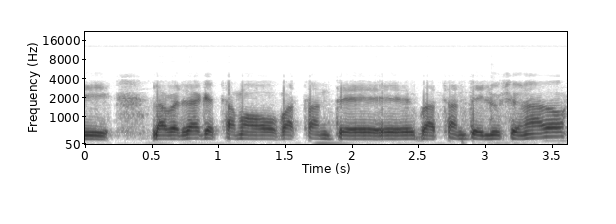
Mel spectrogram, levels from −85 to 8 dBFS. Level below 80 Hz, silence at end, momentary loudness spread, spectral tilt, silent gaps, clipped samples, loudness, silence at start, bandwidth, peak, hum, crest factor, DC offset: -58 dBFS; 0 s; 5 LU; -8 dB/octave; none; under 0.1%; -18 LUFS; 0 s; 3.8 kHz; -2 dBFS; none; 16 dB; under 0.1%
